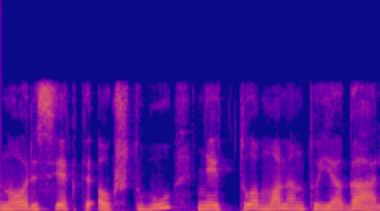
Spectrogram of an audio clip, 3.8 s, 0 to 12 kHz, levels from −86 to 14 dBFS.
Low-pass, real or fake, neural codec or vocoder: 7.2 kHz; real; none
